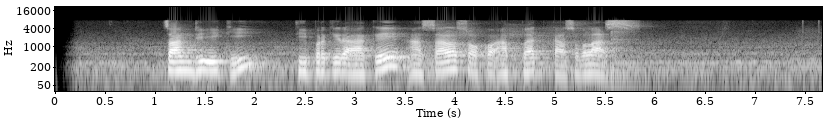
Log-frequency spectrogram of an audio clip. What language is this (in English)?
Javanese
